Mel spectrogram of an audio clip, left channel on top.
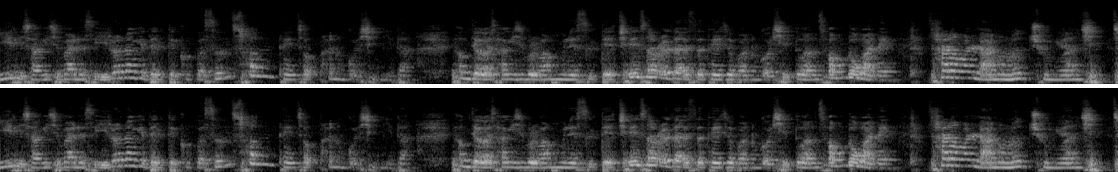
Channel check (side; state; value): both; normal; correlation 0.49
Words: 자기 집안에서 일어나게 될 때 그것은 손 대접하는 것입니다. 형제가 자기 집을 방문했을 때 최선을 다해서 대접하는 것이 또한 성도 간에 사랑을 나누는 중요한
